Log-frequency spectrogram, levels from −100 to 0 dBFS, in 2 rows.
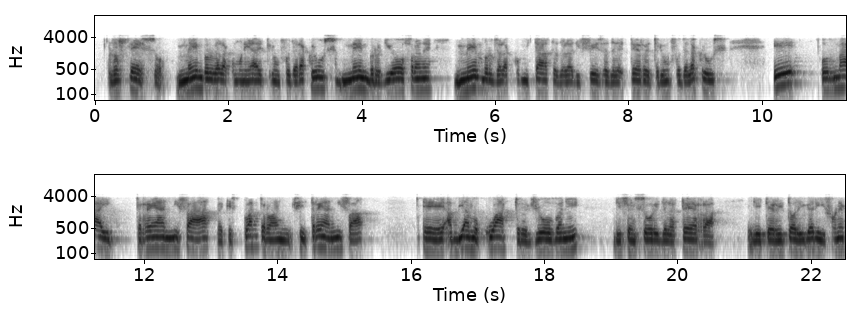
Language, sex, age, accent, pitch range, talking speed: Italian, male, 50-69, native, 115-140 Hz, 115 wpm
